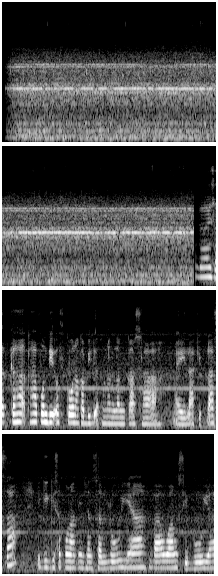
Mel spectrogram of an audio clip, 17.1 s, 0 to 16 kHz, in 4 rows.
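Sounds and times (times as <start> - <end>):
small fan motor whirring: 0.1 - 17.0.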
